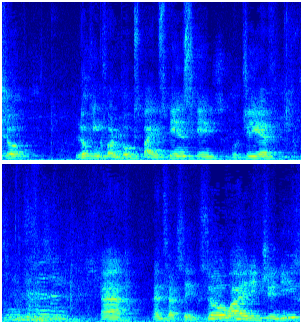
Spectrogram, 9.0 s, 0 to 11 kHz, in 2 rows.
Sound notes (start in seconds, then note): 4.6 laughter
